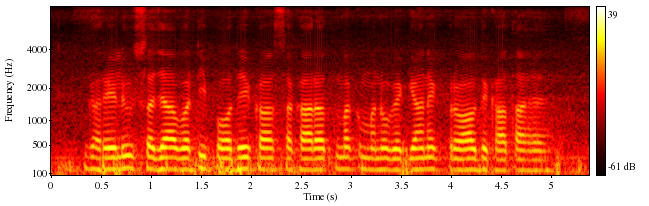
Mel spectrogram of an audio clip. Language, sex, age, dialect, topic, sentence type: Hindi, male, 31-35, Kanauji Braj Bhasha, agriculture, statement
